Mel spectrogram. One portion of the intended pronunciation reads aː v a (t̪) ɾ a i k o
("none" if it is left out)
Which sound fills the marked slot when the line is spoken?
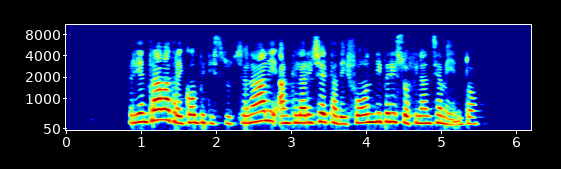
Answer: t̪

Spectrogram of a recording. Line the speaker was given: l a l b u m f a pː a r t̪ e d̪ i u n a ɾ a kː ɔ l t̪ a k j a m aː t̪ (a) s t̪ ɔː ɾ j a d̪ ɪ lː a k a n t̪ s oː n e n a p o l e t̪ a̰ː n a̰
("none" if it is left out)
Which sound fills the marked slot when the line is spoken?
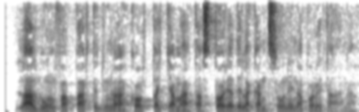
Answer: a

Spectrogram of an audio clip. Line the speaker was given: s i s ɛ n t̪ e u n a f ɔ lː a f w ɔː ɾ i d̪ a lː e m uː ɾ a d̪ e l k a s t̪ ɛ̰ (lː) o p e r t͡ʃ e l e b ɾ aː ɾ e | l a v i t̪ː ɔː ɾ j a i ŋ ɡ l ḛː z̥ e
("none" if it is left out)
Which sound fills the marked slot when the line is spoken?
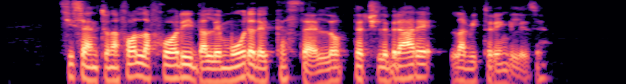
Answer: lː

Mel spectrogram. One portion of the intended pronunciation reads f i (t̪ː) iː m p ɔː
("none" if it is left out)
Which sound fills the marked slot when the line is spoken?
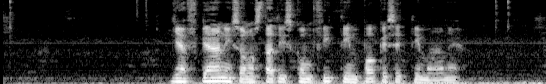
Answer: t̪ː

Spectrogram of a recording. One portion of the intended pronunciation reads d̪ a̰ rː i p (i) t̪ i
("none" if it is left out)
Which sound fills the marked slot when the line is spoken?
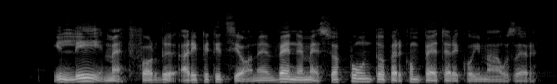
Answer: e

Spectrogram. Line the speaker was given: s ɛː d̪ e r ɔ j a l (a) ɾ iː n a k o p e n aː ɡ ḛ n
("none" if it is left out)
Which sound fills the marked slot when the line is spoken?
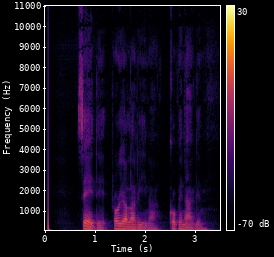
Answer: a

